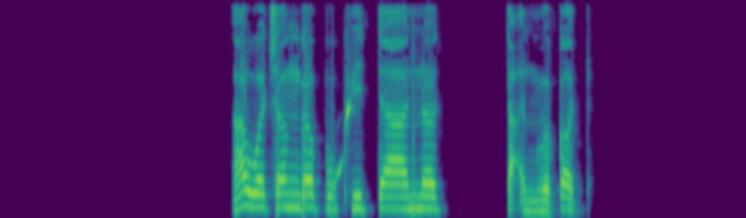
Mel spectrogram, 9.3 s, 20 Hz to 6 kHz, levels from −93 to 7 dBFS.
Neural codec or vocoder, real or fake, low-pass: none; real; 5.4 kHz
